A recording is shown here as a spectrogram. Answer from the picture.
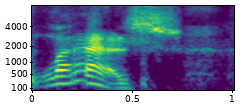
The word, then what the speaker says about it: Loesch: But Dana Loesch, who must explain on air why her name is spelled L-O-E-S-C-H and is called Lash.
